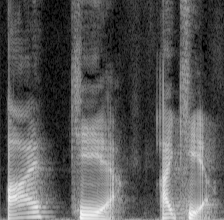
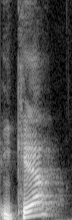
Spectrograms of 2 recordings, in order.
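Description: First: IKEA as "eye-KEE-uh", against Spanish "ee-KEH-a"; English "ai-KI-a" for ikea; English pronunciation. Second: Said in the usual way. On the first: Shown as a demonstration. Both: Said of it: "Nada de ikea".

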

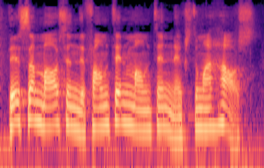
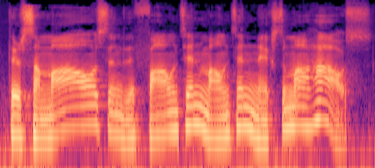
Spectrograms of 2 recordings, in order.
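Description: First: Said in the usual way. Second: Slow, evenly drawn-out words; slow model sentence. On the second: Shown as a demonstration. Teacher giving the mouse sentence last, slowly. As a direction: stretch the vowels for a learner.

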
